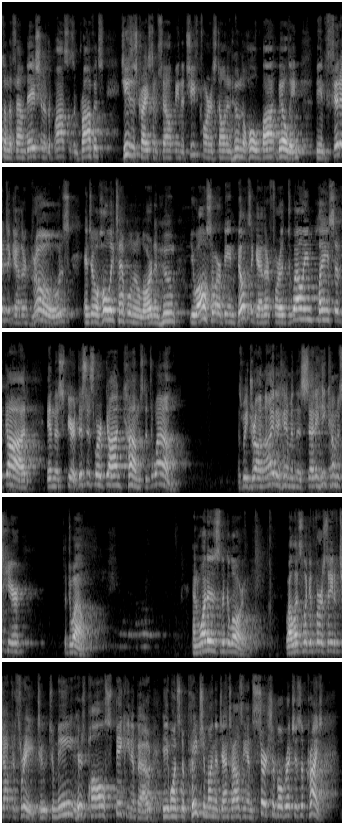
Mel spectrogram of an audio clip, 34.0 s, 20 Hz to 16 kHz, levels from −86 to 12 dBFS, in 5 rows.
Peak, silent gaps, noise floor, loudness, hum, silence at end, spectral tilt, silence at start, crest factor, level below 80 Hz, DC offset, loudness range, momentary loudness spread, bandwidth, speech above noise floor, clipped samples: -4 dBFS; none; -76 dBFS; -21 LUFS; none; 0.15 s; -3 dB/octave; 0 s; 18 dB; -72 dBFS; under 0.1%; 5 LU; 10 LU; 12.5 kHz; 55 dB; under 0.1%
